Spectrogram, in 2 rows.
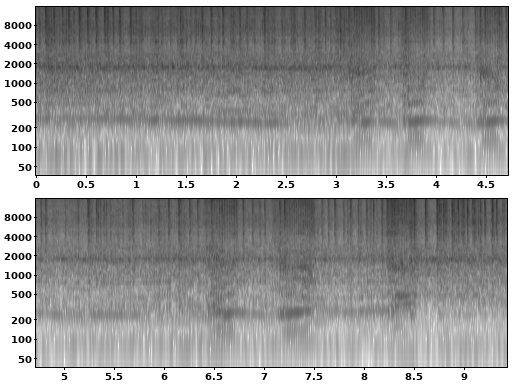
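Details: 1996 Ski-Doo Formula 3 600 two-stroke triple after carb cleaning and synchronization: crisp buzz picking up cleanly on each throttle blip and settling back smoothly; runs well.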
